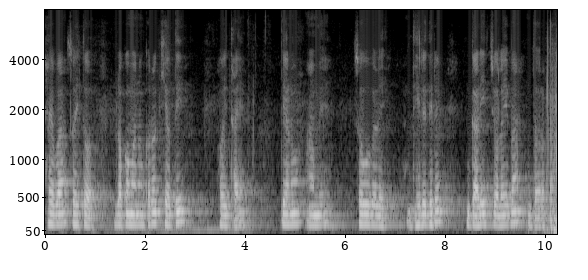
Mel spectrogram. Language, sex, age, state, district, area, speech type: Odia, male, 18-30, Odisha, Boudh, rural, spontaneous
